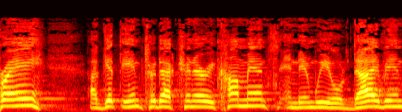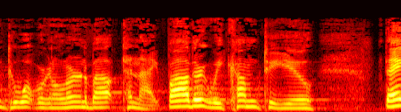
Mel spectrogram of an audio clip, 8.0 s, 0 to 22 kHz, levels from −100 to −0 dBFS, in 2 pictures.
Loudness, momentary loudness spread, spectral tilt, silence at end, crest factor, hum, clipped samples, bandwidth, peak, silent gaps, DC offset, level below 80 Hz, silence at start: -22 LUFS; 14 LU; -6.5 dB/octave; 0 s; 20 dB; none; under 0.1%; 11.5 kHz; -2 dBFS; none; under 0.1%; -68 dBFS; 0 s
